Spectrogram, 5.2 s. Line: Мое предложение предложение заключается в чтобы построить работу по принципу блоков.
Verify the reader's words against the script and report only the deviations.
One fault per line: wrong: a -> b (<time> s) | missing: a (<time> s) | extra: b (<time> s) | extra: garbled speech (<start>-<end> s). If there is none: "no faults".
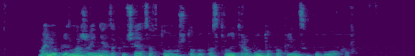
missing: предложение (1.4 s)
extra: том (2.0 s)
